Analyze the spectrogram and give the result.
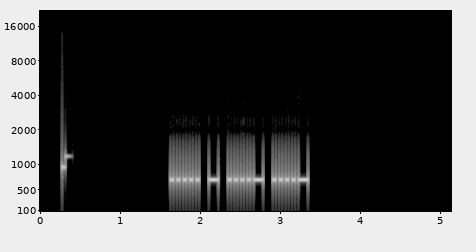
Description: Morse code, heard as a keyed tone, about 30 wpm, 700 Hz. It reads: 5T44
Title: Common Cut Numbers - 4-Digit 30wpm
